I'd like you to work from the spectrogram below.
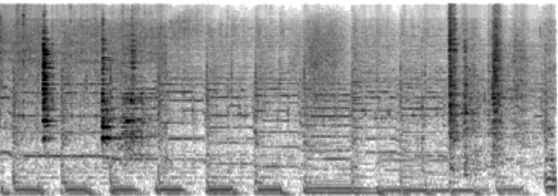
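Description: Hash browns sizzle steadily on a hot griddle, with a close frying hiss under rhythmic scraping strokes from a spatula and occasional metallic clinks.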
